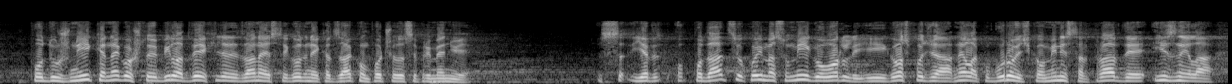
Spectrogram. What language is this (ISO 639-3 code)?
srp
